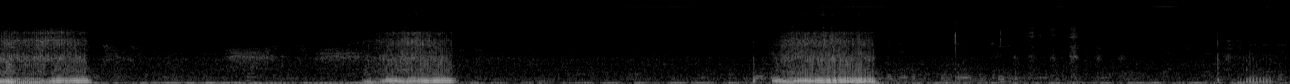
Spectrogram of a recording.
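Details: A basset hound snoring in sleep, its head covered by its own ear because flies kept it awake: deep, rattling snores about every four seconds, with quiet breathing between.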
